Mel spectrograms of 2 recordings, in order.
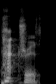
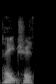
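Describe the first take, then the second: First: It is said with a British pronunciation. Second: It is said with an American pronunciation. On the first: The speaker calls it right. "patriot, I should say" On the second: The speaker calls it wrong. "I shouldn't use the American pronunciation"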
